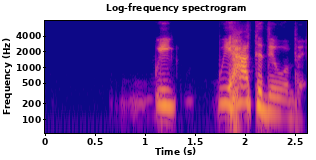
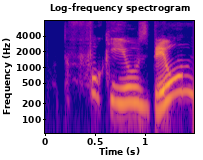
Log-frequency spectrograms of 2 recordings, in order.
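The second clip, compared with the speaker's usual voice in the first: incredulous mock; 7 semitones higher than usual. Mocking the police.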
